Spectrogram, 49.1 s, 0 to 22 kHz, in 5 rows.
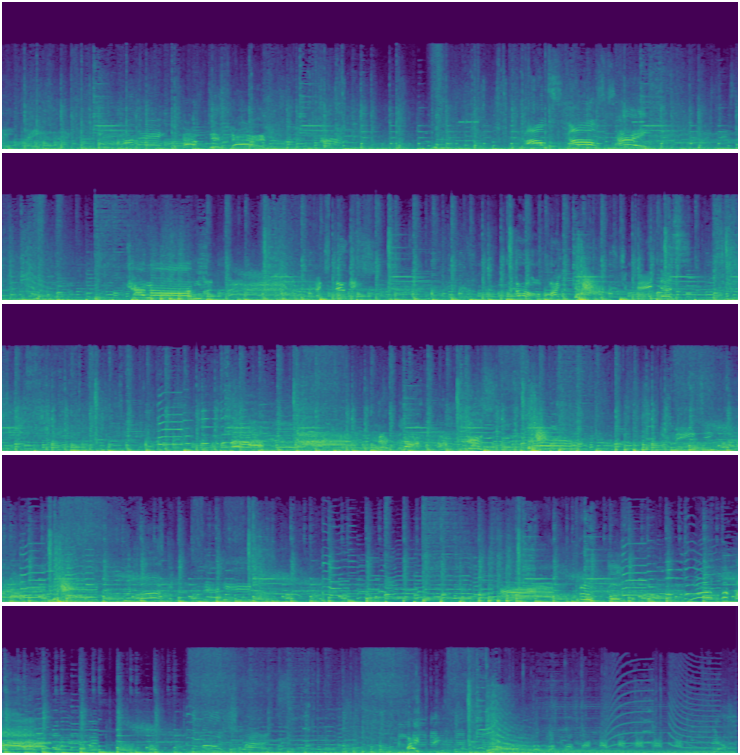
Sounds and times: Music: 0.0 - 49.0
Speech: 7.0 - 8.7, 11.5 - 12.6, 14.0 - 14.8, 16.6 - 18.9, 28.6 - 32.9.

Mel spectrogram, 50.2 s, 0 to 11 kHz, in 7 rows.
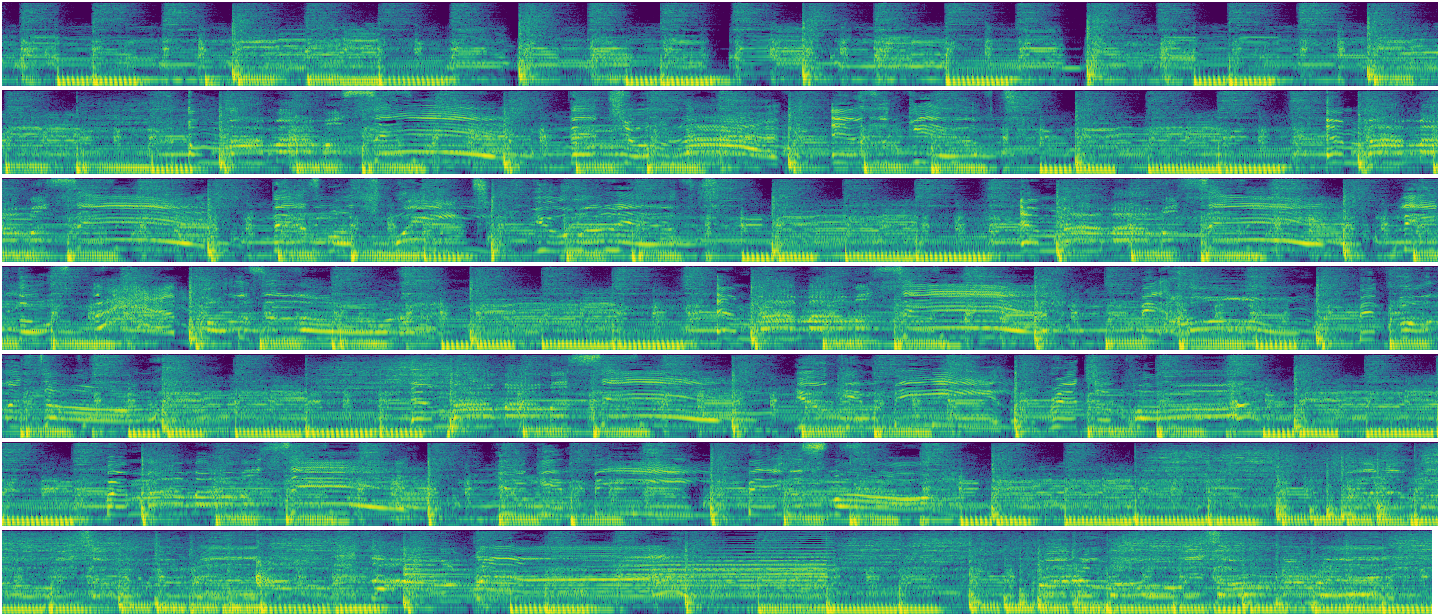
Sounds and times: Music: 0.0 - 50.2.

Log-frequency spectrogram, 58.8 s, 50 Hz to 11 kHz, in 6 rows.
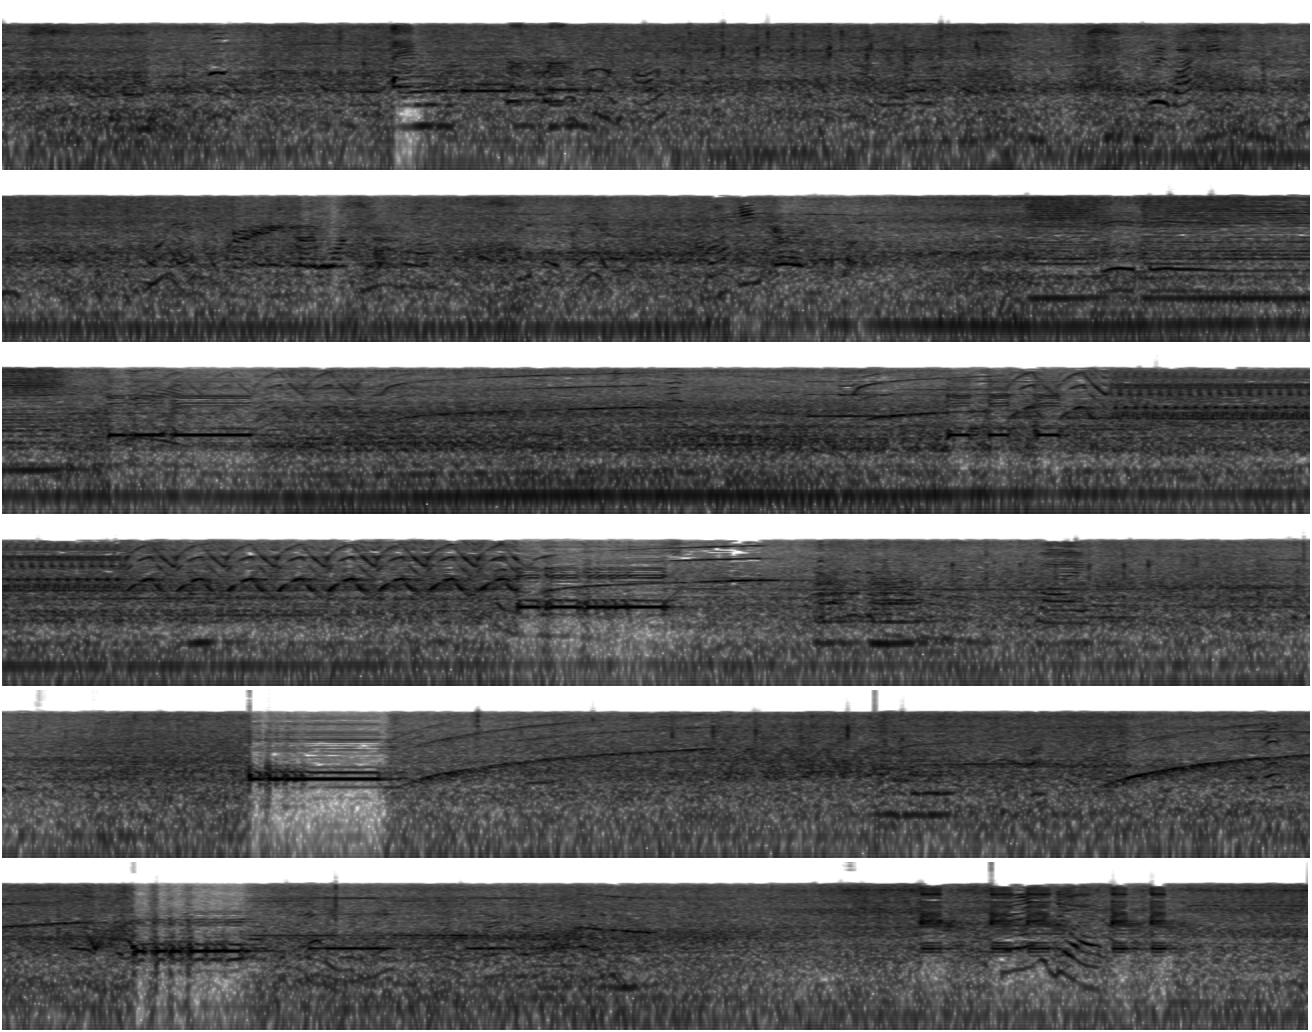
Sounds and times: Fire engine, fire truck (siren): 0.0 - 7.6, 9.8 - 36.4, 41.0 - 58.8
Ambulance (siren): 2.4 - 5.0, 15.1 - 16.5, 17.5 - 35.6, 41.0 - 54.8, 55.9 - 58.8
Car alarm: 3.3 - 4.2, 18.8 - 24.5, 25.8 - 35.3, 41.1 - 42.2, 49.6 - 53.9, 55.9 - 57.9.

